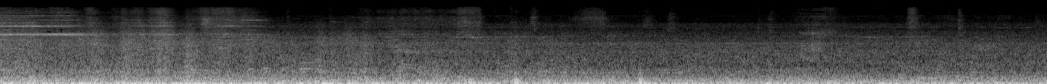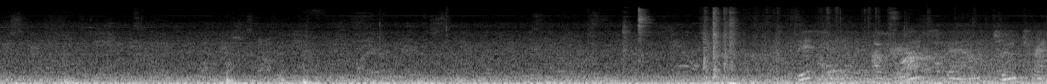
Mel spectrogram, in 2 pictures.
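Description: A subway train rumbles steadily along the tracks between Park Place and Chambers Street stations, heard from inside the car: a continuous loud low roar with occasional metallic squeals and rattles from the wheels.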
